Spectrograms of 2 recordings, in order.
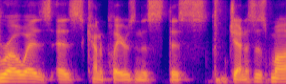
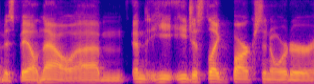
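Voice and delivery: ordinary talk

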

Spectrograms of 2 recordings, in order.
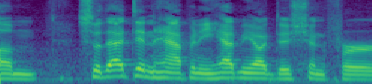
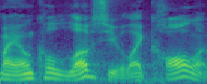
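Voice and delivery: ordinary talk, nothing marked

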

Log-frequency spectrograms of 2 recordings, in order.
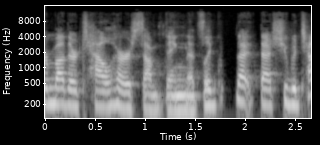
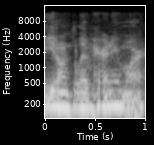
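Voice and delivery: whispered voice. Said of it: "Now you're gonna whisper to her".

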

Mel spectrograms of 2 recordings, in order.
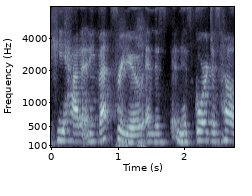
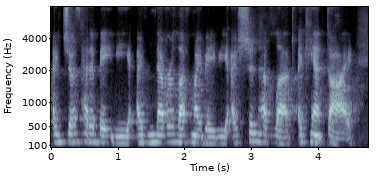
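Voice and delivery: put-on near-tearful pleading voice, on verge of crying; 2 semitones lower than usual. Retelling what a friend said while sheltering from a tornado: imitating someone almost crying. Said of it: "you were almost crying".

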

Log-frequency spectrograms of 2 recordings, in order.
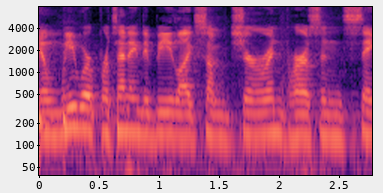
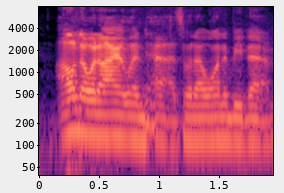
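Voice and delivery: ordinary delivery

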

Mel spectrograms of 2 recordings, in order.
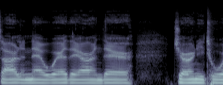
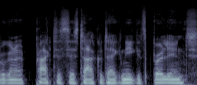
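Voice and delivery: deadpan, quieter and faster; 3 dB quieter than usual. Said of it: "Razzy was unbelievably deadpan in the press conference".

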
